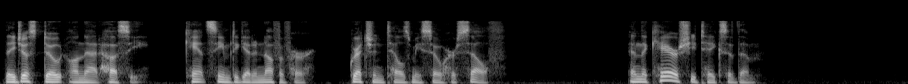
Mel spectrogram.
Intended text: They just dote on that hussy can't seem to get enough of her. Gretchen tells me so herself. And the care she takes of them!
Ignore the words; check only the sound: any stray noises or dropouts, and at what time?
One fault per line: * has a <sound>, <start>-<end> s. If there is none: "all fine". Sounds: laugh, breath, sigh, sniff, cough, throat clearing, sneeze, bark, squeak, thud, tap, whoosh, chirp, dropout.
all fine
